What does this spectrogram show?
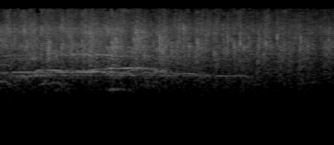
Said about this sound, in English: It's a good place to clap for Jesus.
